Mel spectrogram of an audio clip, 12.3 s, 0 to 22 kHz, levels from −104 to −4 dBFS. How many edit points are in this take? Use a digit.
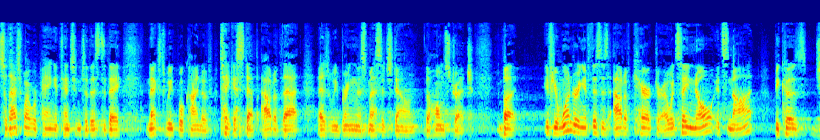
1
